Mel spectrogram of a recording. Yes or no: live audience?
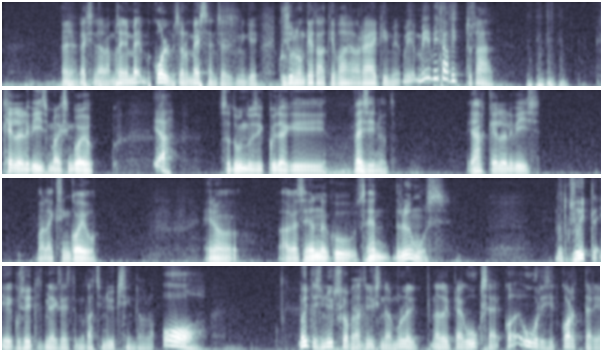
no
